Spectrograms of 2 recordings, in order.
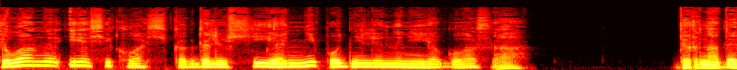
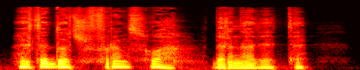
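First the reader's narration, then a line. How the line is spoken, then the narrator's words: Soft. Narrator (Russian): мягко сказала Люси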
